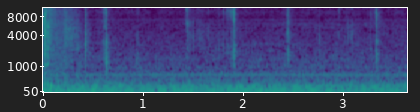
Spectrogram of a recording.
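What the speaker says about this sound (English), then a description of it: "So I'm going to cut my foam tape in half" Scissors snip through foam tape with a few faint, crisp clicks spaced about half a second apart against a quiet room hum.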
